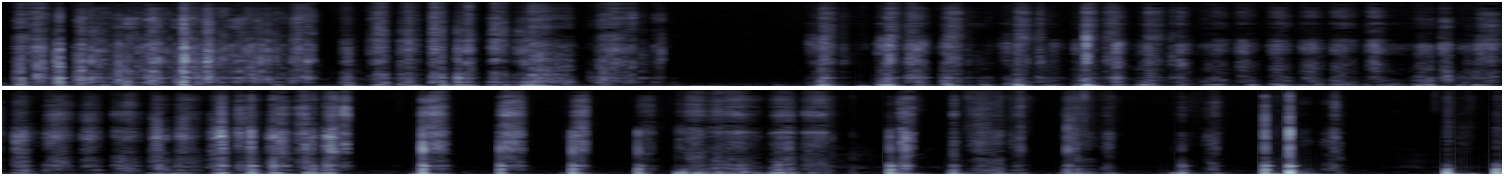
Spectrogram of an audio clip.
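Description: A metal hook tool scratches the center pan of pressed powder eyeshadow in a round plastic palette, breaking it into loose crumbs. Dense runs of short, dry scraping strokes give a gritty crackle with a low thud under each stroke, broken by brief pauses.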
